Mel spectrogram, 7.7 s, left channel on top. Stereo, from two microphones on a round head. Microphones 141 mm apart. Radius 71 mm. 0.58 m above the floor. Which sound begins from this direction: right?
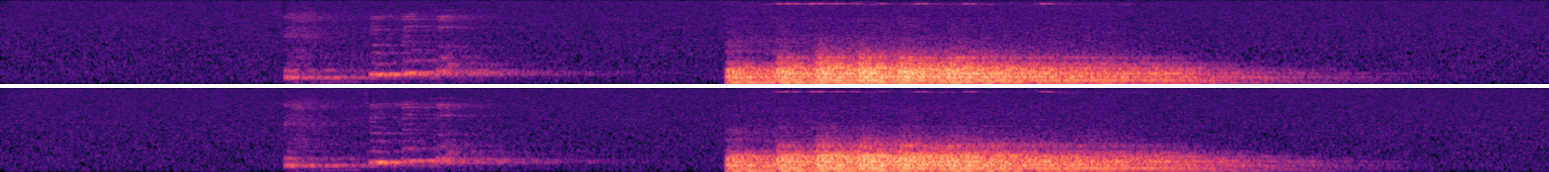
A giggle, at 1.4 s.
